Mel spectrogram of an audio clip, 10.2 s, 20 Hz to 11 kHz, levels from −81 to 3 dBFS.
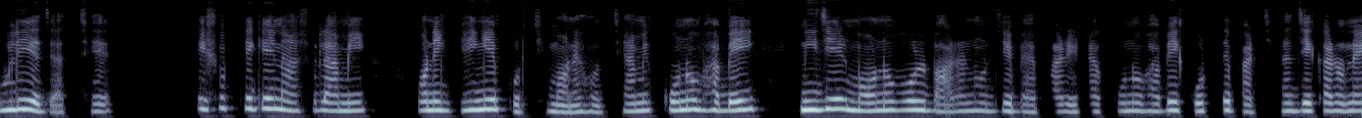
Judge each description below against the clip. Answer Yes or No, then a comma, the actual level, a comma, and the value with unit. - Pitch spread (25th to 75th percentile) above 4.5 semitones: No, narrow, 2.6 semitones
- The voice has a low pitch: No, high, 230 Hz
